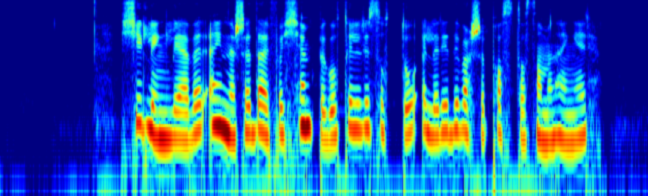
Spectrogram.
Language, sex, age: Norwegian, female, 35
